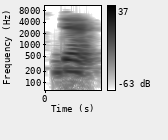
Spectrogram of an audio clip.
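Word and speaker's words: gangue: is G and gu it is uh pronounced as gang okay so these are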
